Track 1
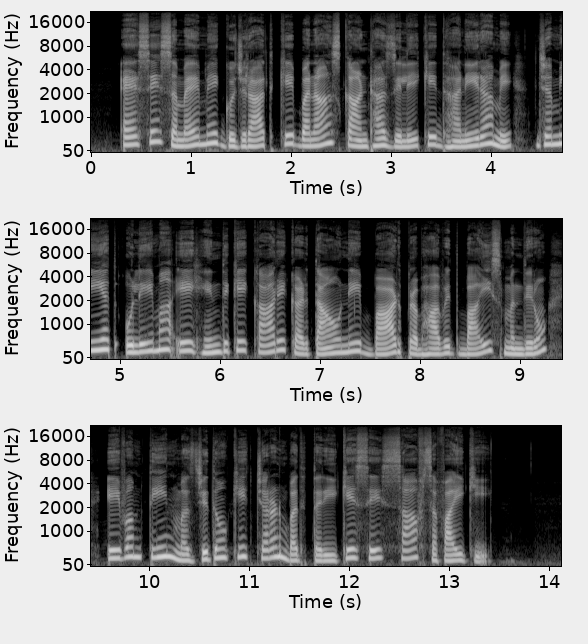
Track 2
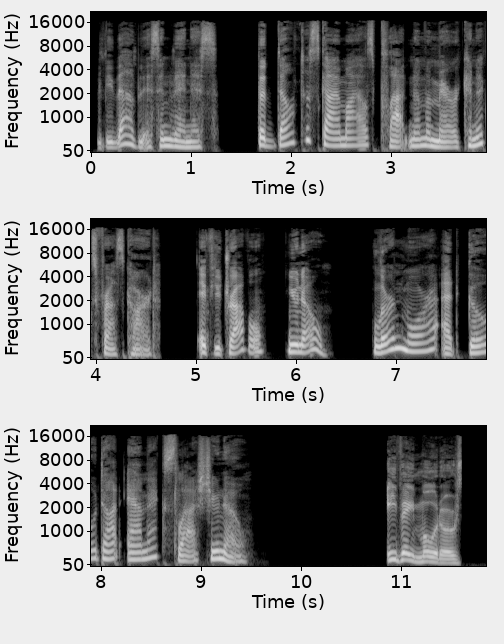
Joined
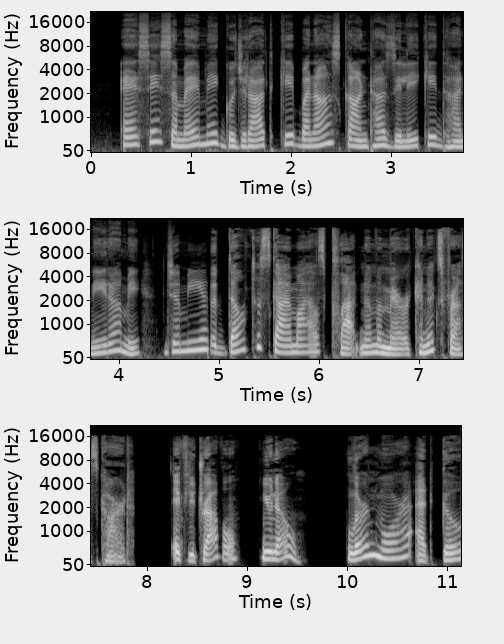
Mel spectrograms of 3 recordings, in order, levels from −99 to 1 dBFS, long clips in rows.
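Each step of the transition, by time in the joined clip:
track 1
0:04.54–0:05.01: low-pass filter 8,400 Hz → 1,100 Hz
0:04.96: continue with track 2 from 0:01.73, crossfade 0.10 s

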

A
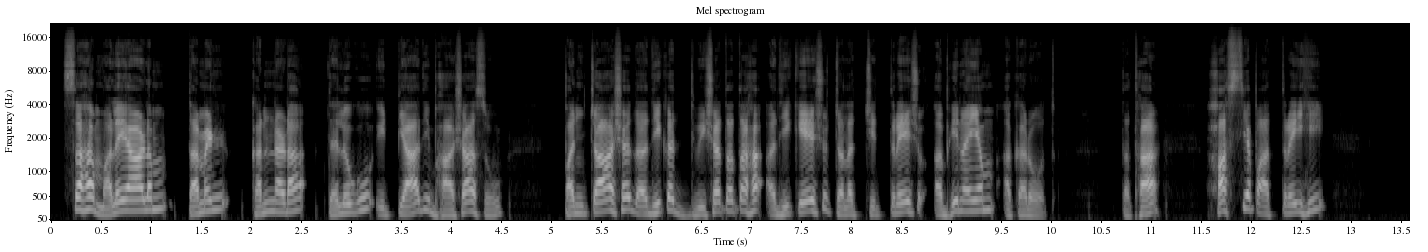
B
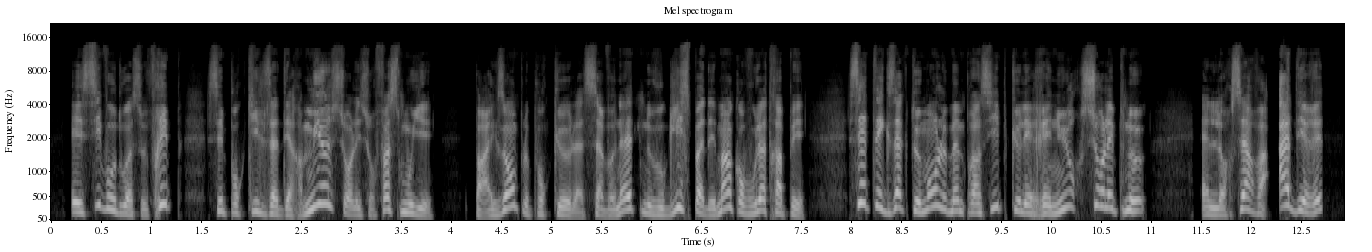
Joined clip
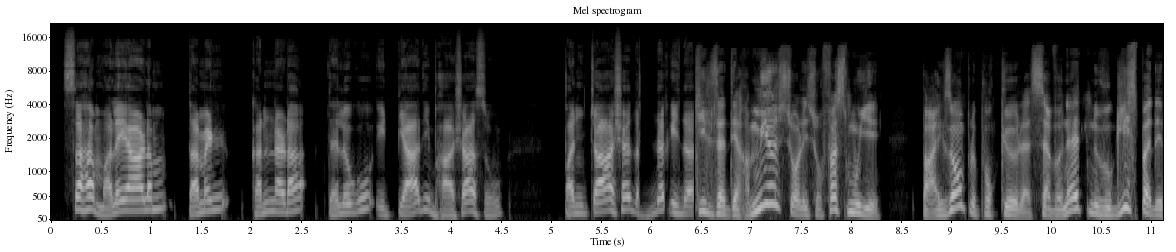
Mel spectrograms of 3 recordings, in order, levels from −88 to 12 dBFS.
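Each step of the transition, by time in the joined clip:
A
0:05.88–0:06.43: reverse
0:06.43: continue with B from 0:01.96

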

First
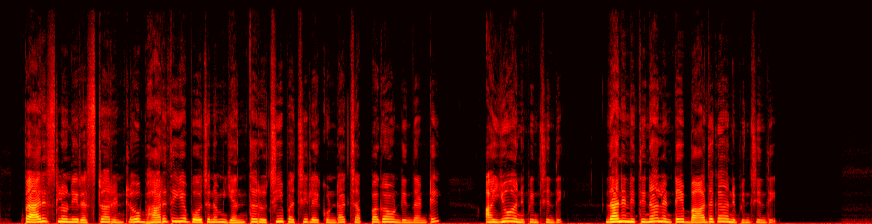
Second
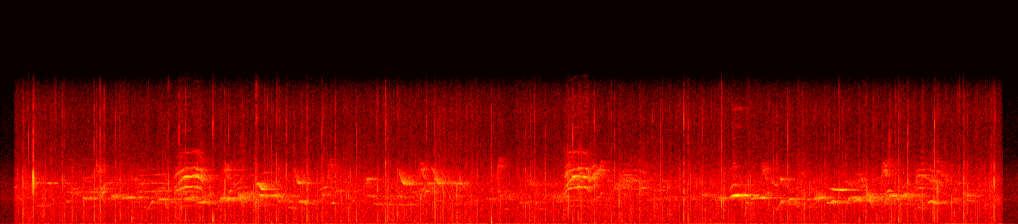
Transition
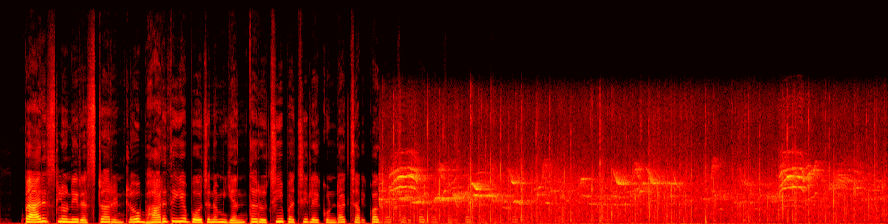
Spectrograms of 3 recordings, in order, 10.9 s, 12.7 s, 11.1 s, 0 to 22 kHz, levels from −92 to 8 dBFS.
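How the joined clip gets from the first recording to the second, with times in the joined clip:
first
0:03.93–0:04.73: delay throw 580 ms, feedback 60%, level −11 dB
0:04.73: continue with second from 0:02.05

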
